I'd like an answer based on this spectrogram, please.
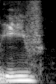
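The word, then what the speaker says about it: Yves: Laurent like it just it's just the Y is pronounced like a long E. So, Eve same as the Spanish s because it means the same thing.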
